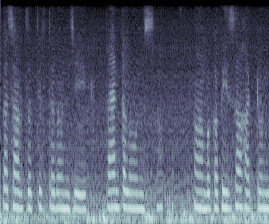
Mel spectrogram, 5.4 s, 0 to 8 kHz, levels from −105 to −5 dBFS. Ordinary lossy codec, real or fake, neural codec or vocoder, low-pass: AAC, 48 kbps; fake; codec, 16 kHz in and 24 kHz out, 1 kbps, XY-Tokenizer; 7.2 kHz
